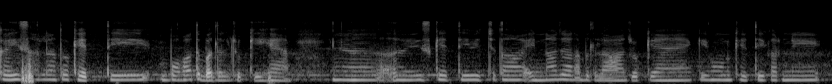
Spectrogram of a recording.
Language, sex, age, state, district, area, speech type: Punjabi, female, 30-45, Punjab, Fatehgarh Sahib, rural, spontaneous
